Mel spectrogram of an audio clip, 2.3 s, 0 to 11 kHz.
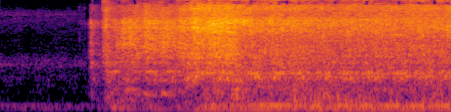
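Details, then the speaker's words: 1962 Corvette, warm, after ignition adjustment, distributor cleaning, corrosion and coil fixes: engine catches instantly and settles into a steady, even idle with no stumble; hard-start problem fixed. "starting right up and that's the way it should be so you had an ignition um adjustment and also the corrosion that was causing you problems"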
